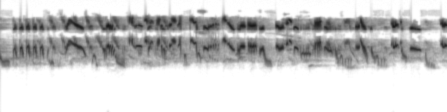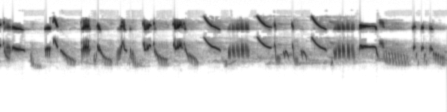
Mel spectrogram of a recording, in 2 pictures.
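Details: Eurasian skylark singing dense, high-pitched twittering with rapid repeated chirps and downward-slurred whistles, continuous throughout.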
